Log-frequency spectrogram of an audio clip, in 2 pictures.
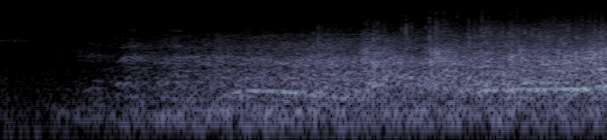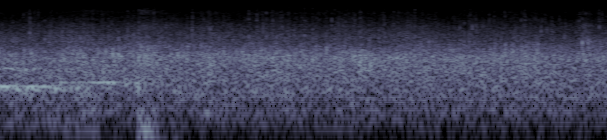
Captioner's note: attendees applause and cheering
